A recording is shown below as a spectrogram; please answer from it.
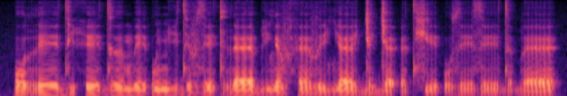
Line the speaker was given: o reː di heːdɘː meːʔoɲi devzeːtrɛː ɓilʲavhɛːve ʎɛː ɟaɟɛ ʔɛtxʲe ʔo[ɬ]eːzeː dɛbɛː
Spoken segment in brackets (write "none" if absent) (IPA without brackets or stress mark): z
